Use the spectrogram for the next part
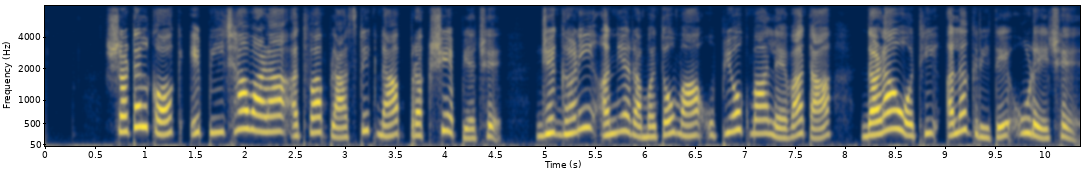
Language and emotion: Gujarati, neutral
